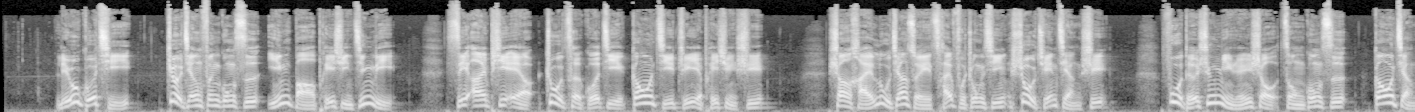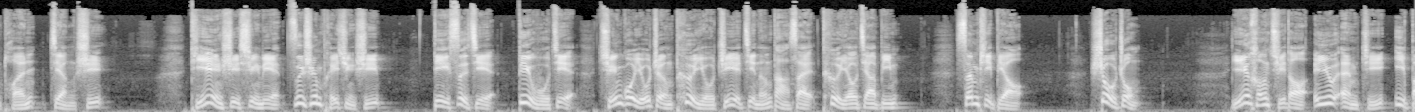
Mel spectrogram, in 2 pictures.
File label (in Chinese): 男62 人物宣传-培训师（正式）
